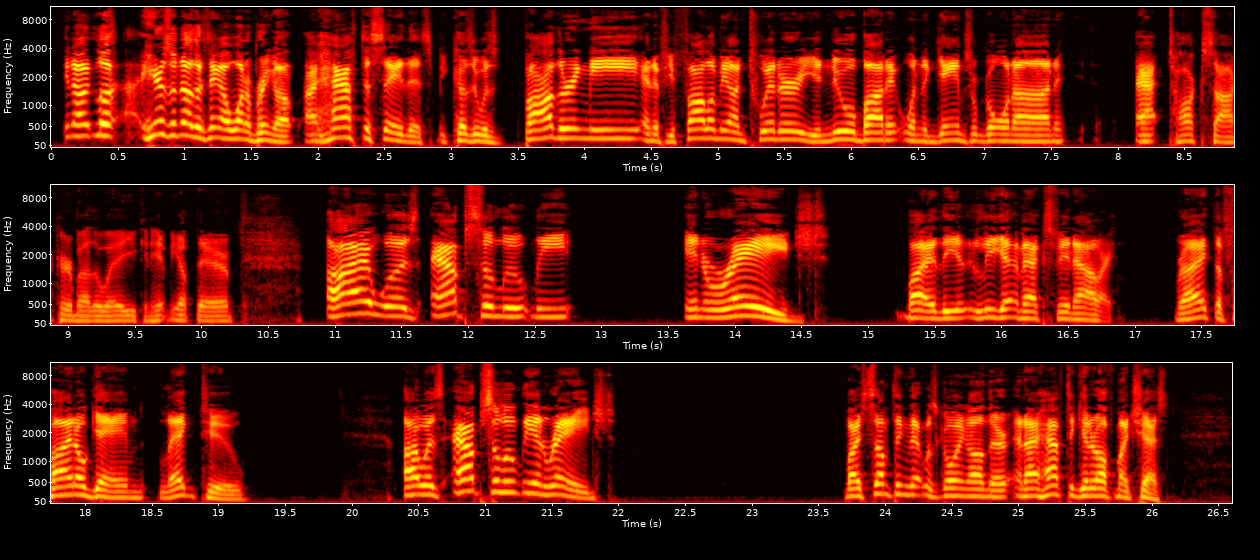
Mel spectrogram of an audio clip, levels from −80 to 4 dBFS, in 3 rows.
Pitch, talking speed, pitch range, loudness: 165 Hz, 190 wpm, 125-200 Hz, -19 LUFS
